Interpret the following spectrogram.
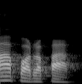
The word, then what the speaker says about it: ปรปักษ์: ออก เสียง ได้ เช่น ปรปักษ์ อ่าน ว่า ปรปักษ์ แต่ ไม่ เขียน รูป สระ อ่อน และ สะอาด คณบดี อ่าน ว่า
